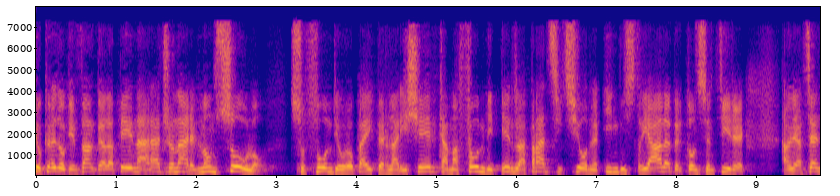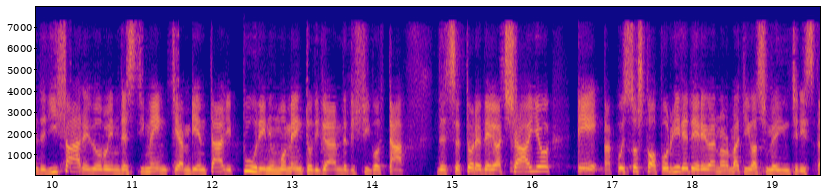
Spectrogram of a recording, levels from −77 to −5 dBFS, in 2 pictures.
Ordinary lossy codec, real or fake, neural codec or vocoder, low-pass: AAC, 32 kbps; fake; codec, 16 kHz, 0.5 kbps, FunCodec, trained on Chinese and English, 25 frames a second; 7.2 kHz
